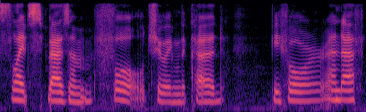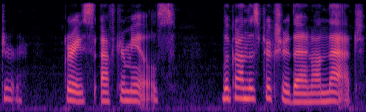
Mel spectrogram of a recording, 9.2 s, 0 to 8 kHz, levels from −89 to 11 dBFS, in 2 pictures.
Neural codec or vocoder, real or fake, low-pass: codec, 24 kHz, 6 kbps, HILCodec; fake; 7.2 kHz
